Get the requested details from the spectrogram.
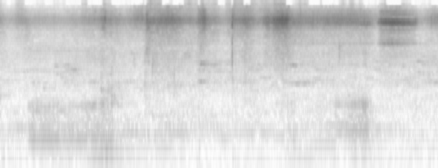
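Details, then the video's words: Sleeping bulldog snoring: a low, rattling, droning snore lasting over a second near the start, then a shorter one about four seconds later, over a steady background hiss. "Bulldog Snore"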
